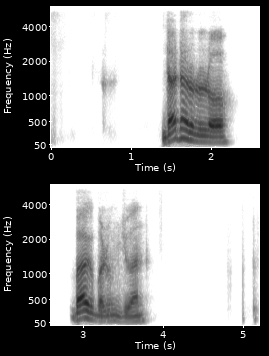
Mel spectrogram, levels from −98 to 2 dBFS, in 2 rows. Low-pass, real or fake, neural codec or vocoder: 5.4 kHz; fake; codec, 24 kHz, 0.9 kbps, DualCodec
